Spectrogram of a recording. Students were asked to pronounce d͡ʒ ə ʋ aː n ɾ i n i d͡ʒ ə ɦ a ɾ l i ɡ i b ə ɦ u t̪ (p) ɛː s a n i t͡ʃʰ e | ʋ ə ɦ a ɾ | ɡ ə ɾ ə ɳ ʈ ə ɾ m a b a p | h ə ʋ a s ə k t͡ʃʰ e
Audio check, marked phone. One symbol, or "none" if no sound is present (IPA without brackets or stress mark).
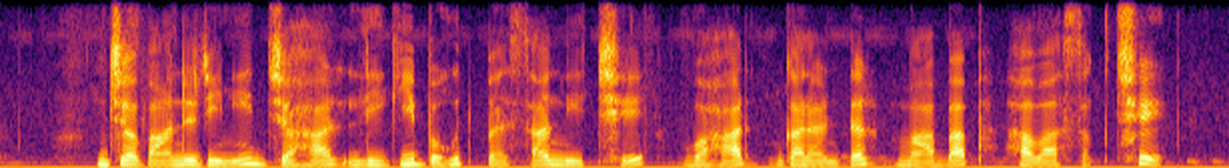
p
